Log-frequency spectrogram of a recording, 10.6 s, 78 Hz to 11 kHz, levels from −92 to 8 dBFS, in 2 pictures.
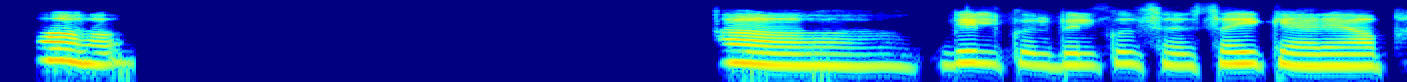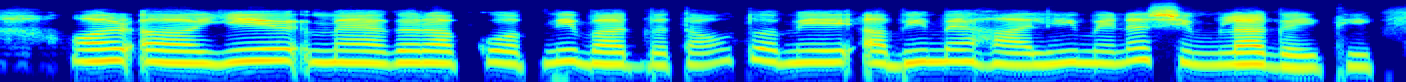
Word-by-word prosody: हाँ, 295 -1 +6
हाँ। 235 +1 -5 2.2
हाँ, 235 -4 +3
हाँ, 210 -1 -10
बिल्कुल, 240 -2 -1
बिल्कुल, 225 +2 -5
सर 220 0 -7
सही 240 +4 +1
कह 220 -1 -2
रहे 210 - -2
हैं 210 - -1
आप 210 -1 -1 0.4
और 280 +1 +4
अ, 265 -2 +2
ये 280 +4 +4
मैं 260 -1 +1
अगर 255 +1 -1
आपको 250 +1 -2
अपनी 250 +4 -1
बात 235 -3 +1
बताऊँ, 225 +3 -9
तो 305 - -6
अमें 260 -1 0
अभी 250 +2 0
मैं 275 0 -1
हाल 225 -2 -1
ही 250 +3 -5
में 250 -1 -3
ना 300 +3 +1
शिमला 230 -3 +6
गई 200 -3 -4
थी। 205 -1 -8
245 Hz, 180 wpm, -23 LUFS, 225-260 Hz, 2.2 s, हाँ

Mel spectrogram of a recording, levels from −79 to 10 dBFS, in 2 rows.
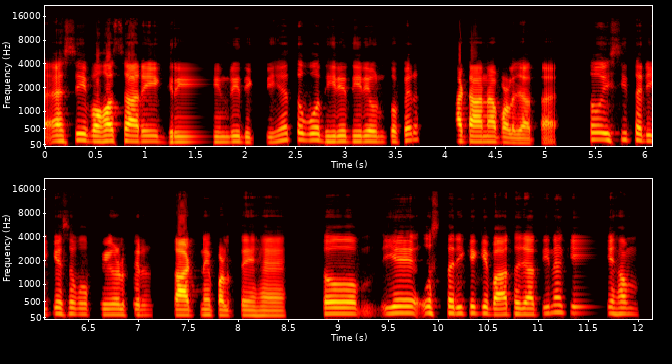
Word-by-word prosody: ऐसी 170 +5 +1
बहुत 155 +1 +5
सारी 150 -1 +4
ग्रीनरी 140 +1 -3
दिखती 130 0 -8
है 175 +3 -1
तो 185 +1 -3
वो 180 +1 +1
धीरे-धीरे 150 0 -1
उनको 145 -1 -2
फ़िर 175 +6 -4 0.4
हटाना 145 -2 +5
पड़ 130 -3 0
जाता 115 -1 -1
है। - - -4 0.3
तो 200 0 +1
इसी 190 +1 -2
तरीक़े 170 -3 -2
से 160 - -6
वो 155 -1 -3
पेड़ 145 0 0
फ़िर 145 0 -6 0.3
काटने 135 +1 +5
पड़ते 130 -1 -2 0.2
हैं, 125 -1 0 0.4
तो 165 0 +4 0.2
ये 185 +2 +2 0.2
उस 180 - -14
तरीक़े 180 0 0
की 180 0 -1
बात 150 0 +2
हो - - +2
जाती 155 +1 0
है 180 - -5
ना 210 0 -1
कि 180 -2 -7
हम 165 -1 -2
155 Hz, 185 wpm, -23 LUFS, 140-175 Hz, 0.4 s, बहुत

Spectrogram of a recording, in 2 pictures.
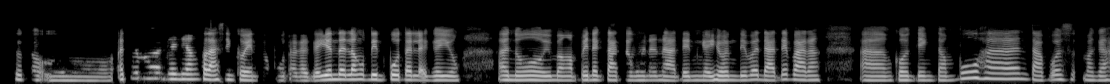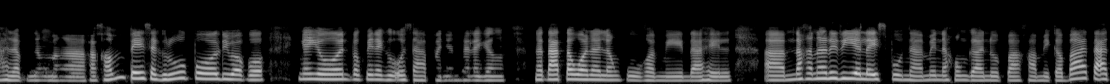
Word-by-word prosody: Totoo 185 -4 -5
at 235 - +2
yung 270 - -5
mga 275 0 +3
ganyang 240 0 +4
klaseng 220 -2 +4
kuwento 195 -2 +1
po 190 - -8
talaga 185 -1 -3
yun 215 +3 +8
nalang 230 0 +5
din 225 0 +4
po 225 - +7
talaga 205 -3 +2
yung 195 -1 +3 0.3
ano 205 0 +3
yung 195 +1 +1
mga 195 0 +1
pinagtatawanan 195 -1 0
natin 190 +1 0
ngayon, 200 0 +2
di 200 - +1
ba 220 - +2
dati 210 +2 +1
parang, 205 -2 +2 0.4
um, 190 -1 0
konting 195 -1 -1
tampuhan 255 +4 0
tapos 210 +1 -3
maghahanap 195 -1 -2
ng 185 0 -11
mga 180 -1 -8
kakampi 275 +9 0
sa 255 -4 0
grupo 260 +2 +1
di 245 -1 -2
ba 225 -2 +1
po? 210 0 0 0.3
Ngayon, 240 -2 +2
pag 230 0 -6
pinag 220 -2 -1
uusapan 195 -2 -6
yun - - -13
talagang 190 -1 -6 0.4
natatawa 225 +1 +3
na 220 - +2
lang 205 -1 -3
po 195 -2 -6
kami 185 -1 -5
dahil, 180 0 -3 0.3
um, 200 +1 +1
naka 250 +2 0
narerealize 270 -4 +3
po 225 -1 -4
namin 205 0 -5
na 205 - -4
kung 205 0 -6
gaano 190 -1 -3
pa 185 0 -6
kami 185 -1 -7
kabata 255 +10 0
205 Hz, 165 wpm, -22 LUFS, 190-230 Hz, 0.4 s, yun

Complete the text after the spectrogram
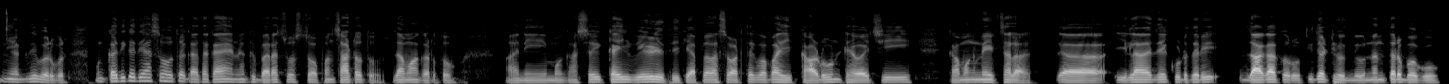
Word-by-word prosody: नाही, 125 - -5
अगदी 120 +3 -3
बरोबर. 100 -4 -1 0.3
मग 145 - -7
कधी-कधी 160 +3 +1
असं 160 +1 -4
होतं, 150 -1 -3
का 115 - -2
आता 120 +1 -3
काय 120 0 0
आहे 125 - -1
ना, 115 0 -5
की 120 - -5
बऱ्याच 110 +3 0
वस्तू 110 0 -5
आपण 105 +2 -4
साठवतो, 110 -1 -1 0.2
जमा 105 +1 +1
करतो 90 -2 -5 0.6
आणि 95 +1 -4
मग 100 0 -6
असंही 115 +3 -2
काही 115 0 +4
वेळ 115 +2 +3
येते, 105 -2 0
की 105 - -2
आपल्याला 105 +1 +2
असं 105 +1 -4
वाटतं, 105 +2 -1
की - - -5
बाबा 110 0 +2
ही 105 -1 +1
काढून 105 +7 +2
ठेवायची 105 +1 0 0.4
का 100 - -1
मग, 110 +2 -2
नाही 115 0 +2
चला 100 -6 +1 0.3
अ, 105 - 0 0.5
हिला 110 +1 +4
जे 115 +1 -1
कुठेतरी 110 +1 0 0.4
जागा 110 +2 +9
करू, 105 -1 0
तिथं 125 +2 +2
ठेवून 105 -4 -1
देऊ, 100 0 -1
नंतर 105 +3 +2
बघू. 95 -2 +1
110 Hz, 205 wpm, -24 LUFS, 100-115 Hz, 0.6 s, जागा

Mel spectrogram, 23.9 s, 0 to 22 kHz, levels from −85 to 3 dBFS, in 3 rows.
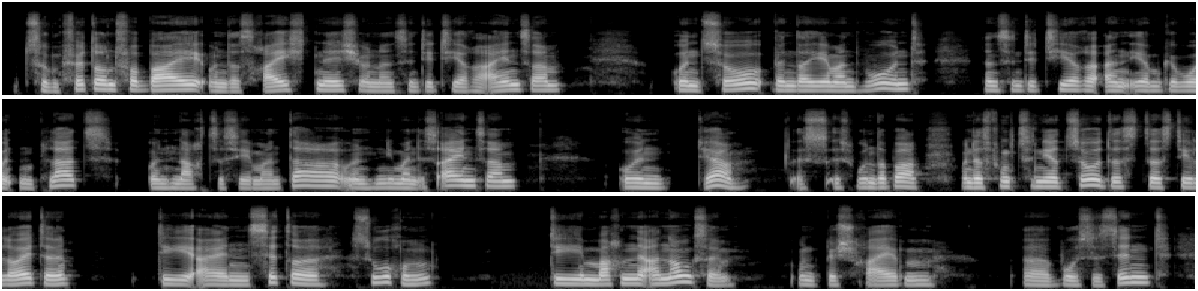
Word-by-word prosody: zum 140 -5 -4
Füttern 180 0 +2
vorbei, 170 +1 +5
und 135 -2 -1
das 130 0 -6
reicht 160 +5 +1
nicht 160 -1 +2
und 140 -1 -1
dann 135 0 -3
sind 140 0 -9
die 140 - -3
Tiere 135 -1 -3
einsam. 160 +3 +1 0.7
Und 160 -2 +1
so, 190 +5 +2
wenn 155 -1 +1
da 155 - +3
jemand 150 -1 +2
wohnt, 195 +2 0 0.4
dann 160 -1 0
sind 160 0 -6
die 155 - -4
Tiere 165 -4 0
an 150 -1 +1
ihrem 150 -1 -1
gewohnten 145 -2 -2
Platz, 210 +2 -1 0.2
und 140 0 -3
nachts 135 0 -3
ist 140 - -7
jemand 135 +3 -5
da 195 -1 +3
und 140 0 -2
niemand 145 -2 -1
ist - - -6
einsam. 200 -2 +2 0.6
Und, 150 -1 0 0.2
ja, 170 -5 +2 0.3
es - - -5
ist 150 +1 -10
wunderbar. 160 +2 +2 0.3
Und 160 - +1
das 160 -1 +4
funktioniert 175 -1 0
so, 220 +1 +4
dass 170 -2 -3
dass 160 -1 +1
die 160 - 0
Leute, 160 +1 +4 0.6
die 155 -2 +1
einen 145 -1 +1
Sitter 170 -7 +2
suchen, 195 -4 -2 0.8
die 170 -2 +3
machen 160 +2 +3
'ne 170 - +4
Annonce 180 - +2 0.4
und 150 -3 -6
beschreiben, 145 +1 -1 0.6
äh, 135 -3 -1
wo 145 -2 -1
sie 125 -2 -7
sind, 205 - -1
160 Hz, 160 wpm, -24 LUFS, 145-175 Hz, 0.8 s, vorbei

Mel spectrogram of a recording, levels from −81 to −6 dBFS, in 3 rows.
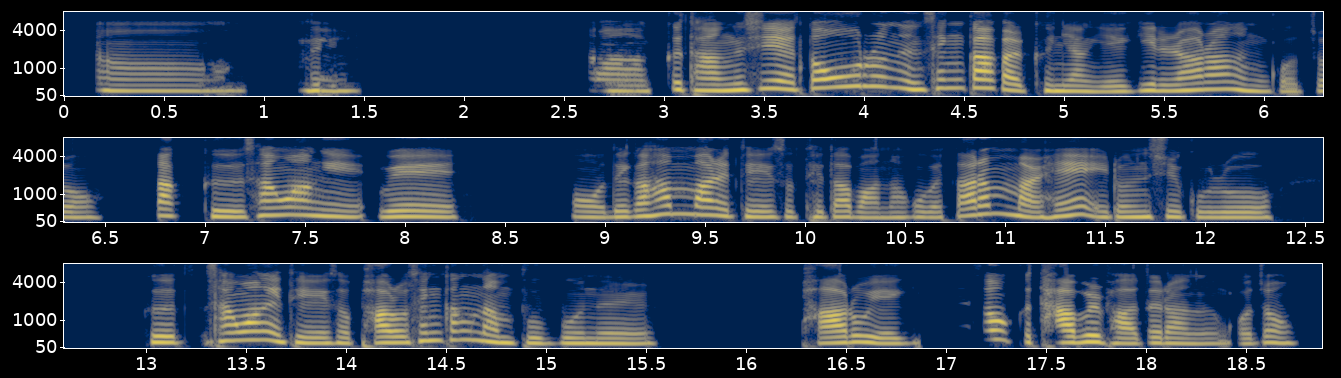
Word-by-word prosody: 아, 200 -2 -4 0.5
네. 200 -1 -2 1.1
아 200 -1 -4
그 250 - 0
당시에 230 +5 +3
떠오르는 330 -2 +2
생각을 295 -4 +4
그냥 195 -5 -1
얘기를 200 +4 -1
하라는 235 -4 +1
거죠. 185 -1 -7 0.2
딱 240 -1 +2
그 205 -3 0
상황에 245 -4 +1
'왜 200 -1 +1 0.6
어 190 -1 -2
내가 200 +3 +1
한 295 +4 +1
말에 270 -5 +3
대해서 200 -2 -3
대답 195 +1 -3
안 175 0 -4
하고 180 +1 -6
왜 185 - -5
다른 250 +9 +2
말을 215 -11 +1
해?' 245 +7 +1
이런 195 0 -1
식으로 185 -2 -4 0.6
그 220 -2 +3
상황에 285 +1 +3
대해서 195 -3 -1
바로 205 +3 +3
생각난 275 -4 0
부분을 185 -1 -2 0.7
바로 205 +4 +4
얘기해서 315 - -2
그 220 - -4
답을 210 +3 +5
받으라는 180 -2 -2
거죠? 190 +2 -4
205 Hz, 270 characters per minute, -22 LUFS, 190-245 Hz, 1.1 s, 답을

